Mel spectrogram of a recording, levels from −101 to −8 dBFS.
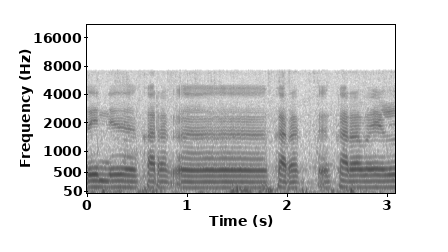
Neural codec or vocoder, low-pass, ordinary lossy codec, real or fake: none; 7.2 kHz; none; real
